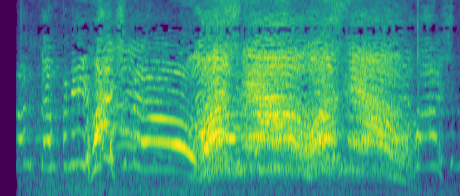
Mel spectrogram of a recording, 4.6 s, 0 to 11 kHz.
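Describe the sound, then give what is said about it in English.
A crowd of protesters shouts slogans together in loud, overlapping bursts against a company, demanding that its founder, Abhiraj Pehel, come out and talk to them. The shouting swells after a single raised voice and stays dense for several seconds. “About 300 meters away, I could really see a couple of police vans parked in their hundreds, just shouting slogans against the company, demanding that the company's founder, Abhiraj Pehel, come out and talk to them”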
